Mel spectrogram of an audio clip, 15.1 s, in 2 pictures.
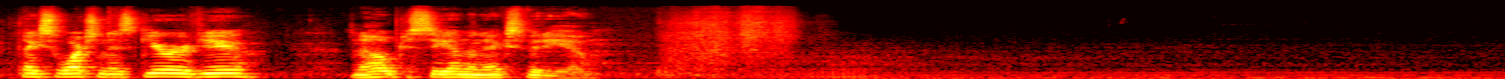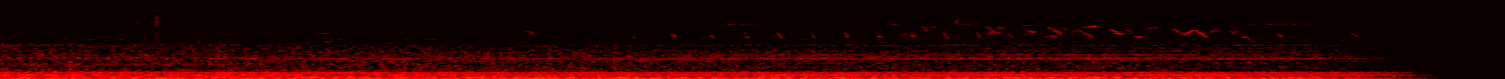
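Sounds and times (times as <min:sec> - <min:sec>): steady low hum: 0:00.0 - 0:14.8
small bird twittering: 0:10.1 - 0:14.4.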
